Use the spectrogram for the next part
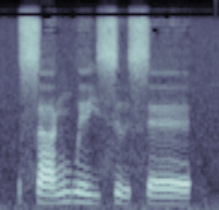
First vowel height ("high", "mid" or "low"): low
